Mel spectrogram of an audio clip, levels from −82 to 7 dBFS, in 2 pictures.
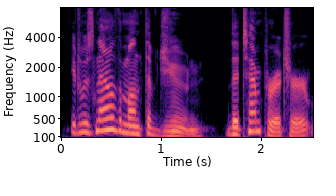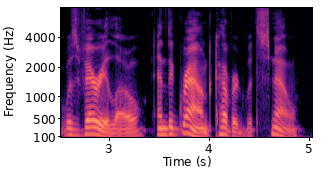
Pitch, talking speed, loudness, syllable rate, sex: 135 Hz, 215 wpm, -18 LUFS, 5.5 syllables/s, male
